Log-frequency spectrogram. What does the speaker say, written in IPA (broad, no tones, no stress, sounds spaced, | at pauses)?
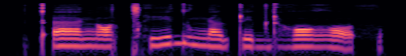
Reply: kʼ æ ŋ ɑ ǀʰ i d u ŋ æ ʈ i d ɖʱ ɔ ɣ ɔ θ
